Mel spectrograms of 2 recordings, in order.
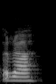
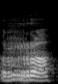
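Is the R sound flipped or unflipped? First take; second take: flipped; unflipped. First: The R is a quick single tap. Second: The R is a smooth sound without a tap. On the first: The speaker calls it right. "which is the ra" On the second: The speaker calls it wrong. "not ra"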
